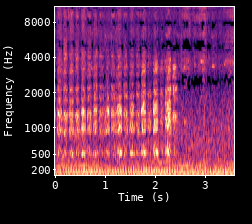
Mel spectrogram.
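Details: Older male American Staffordshire Terrier kept with other dogs at a kennel, panting rapidly and rhythmically at about four breaths a second, each breath a short breathy pulse, over a steady low hum.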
